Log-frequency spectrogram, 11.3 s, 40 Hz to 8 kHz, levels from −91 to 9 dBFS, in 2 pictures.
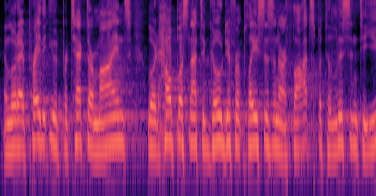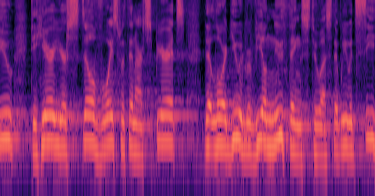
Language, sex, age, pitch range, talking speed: English, male, 20-39, 130-170 Hz, 250 wpm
